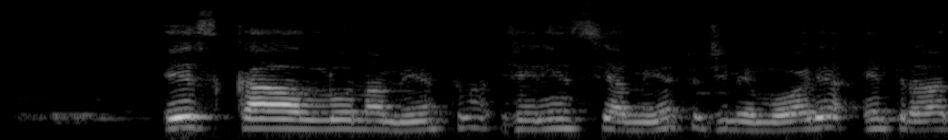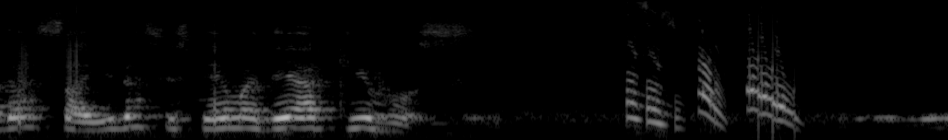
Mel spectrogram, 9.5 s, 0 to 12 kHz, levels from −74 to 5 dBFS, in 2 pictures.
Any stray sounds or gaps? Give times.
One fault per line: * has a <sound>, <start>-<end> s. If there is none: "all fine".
* has a chirp, 7.9-8.8 s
